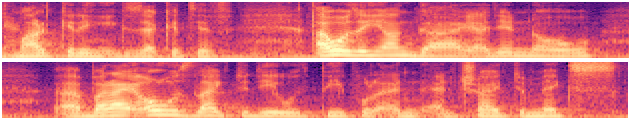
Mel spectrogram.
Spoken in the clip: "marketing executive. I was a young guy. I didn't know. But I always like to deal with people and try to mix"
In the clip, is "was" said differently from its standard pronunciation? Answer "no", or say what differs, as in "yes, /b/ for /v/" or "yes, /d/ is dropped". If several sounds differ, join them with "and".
no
